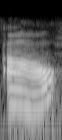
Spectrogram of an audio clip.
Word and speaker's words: hour: o is vowel sound h is silent here we are not pronouncing this h sound this is silent but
